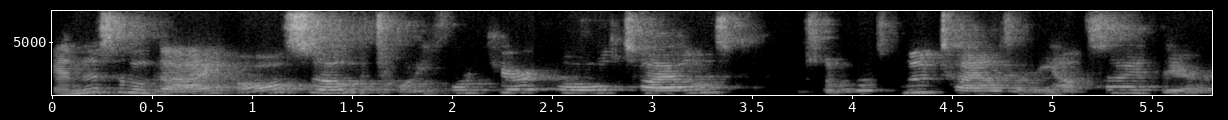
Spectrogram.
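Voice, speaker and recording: An energetic woman with an American accent speaks at a moderate pace in a high pitch, her voice making very wide pitch swings. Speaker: fitness instructor and park guide. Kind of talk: exercise class instruction. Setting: indoor pool at a historic castle. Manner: energetic, counting aloud.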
